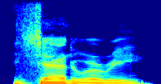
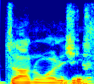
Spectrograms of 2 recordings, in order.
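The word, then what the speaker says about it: January: না জানুয়ারি এই যে এ সাউন্ড এখানে নট জা খেয়াল রাখবেন এই যে বললাম না ওই যে প্রথমে যে এর ভিতরে সাউন্ড আছে এই যে প্যাচাল একটা ই দেখছেন মাঝখানে এটা হচ্ছে এ সাউন্ড এটা কি সাউন্ড বলেন তো নট জা সো আপনারা মনে রাখবেন বলেন জানুয়ারি নট জানুয়ারি জানুয়ারি good জানুয়ারি জানুয়ারি February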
